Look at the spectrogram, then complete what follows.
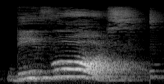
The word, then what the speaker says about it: divorce: इट इज नॉट डाइवोर्स। Never say डाइवोर्स, it's wrong pronunciation. Its correct pronunciation is divorce.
